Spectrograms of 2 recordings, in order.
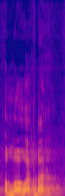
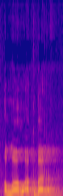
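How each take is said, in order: Both takes have the same delivery.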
